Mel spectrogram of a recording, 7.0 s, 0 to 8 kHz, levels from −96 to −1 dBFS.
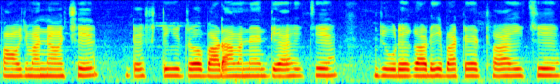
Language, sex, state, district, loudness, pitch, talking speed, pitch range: Odia, male, Odisha, Sambalpur, -16 LUFS, 200 Hz, 110 wpm, 200-210 Hz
